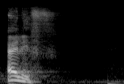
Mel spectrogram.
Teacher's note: গলা এবং মুখের শূন্যস্থান হতে আলিফ হরফটি উচ্চারিত হয়।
